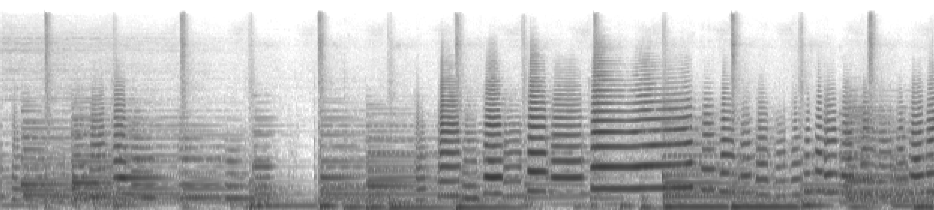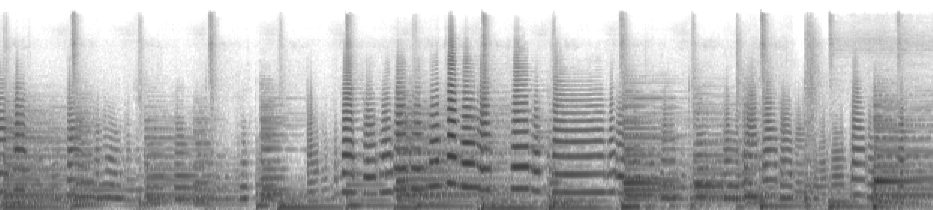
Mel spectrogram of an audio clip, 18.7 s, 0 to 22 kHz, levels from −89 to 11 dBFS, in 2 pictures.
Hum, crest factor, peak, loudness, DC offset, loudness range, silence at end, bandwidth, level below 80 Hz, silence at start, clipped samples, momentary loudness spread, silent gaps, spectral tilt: none; 16 dB; -2 dBFS; -20 LUFS; under 0.1%; 7 LU; 0 s; 17.5 kHz; -30 dBFS; 0 s; under 0.1%; 10 LU; none; -5.5 dB/octave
